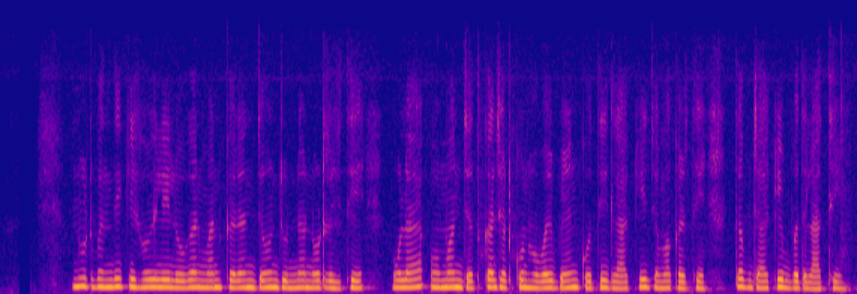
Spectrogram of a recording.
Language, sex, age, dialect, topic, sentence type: Chhattisgarhi, female, 18-24, Western/Budati/Khatahi, banking, statement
